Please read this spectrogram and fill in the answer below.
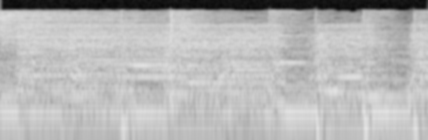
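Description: Hard rock band playing an instrumental passage without vocals: electric guitar, bass and keyboards over a steady drum beat.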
